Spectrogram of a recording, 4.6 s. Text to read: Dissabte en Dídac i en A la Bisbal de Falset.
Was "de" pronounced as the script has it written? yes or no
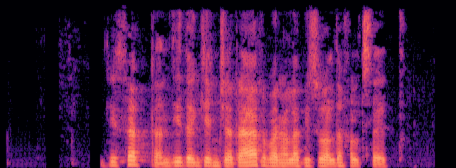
yes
